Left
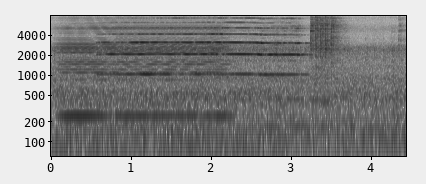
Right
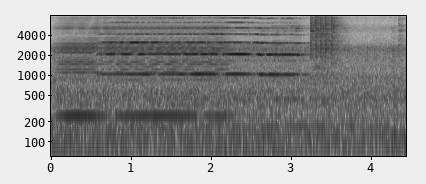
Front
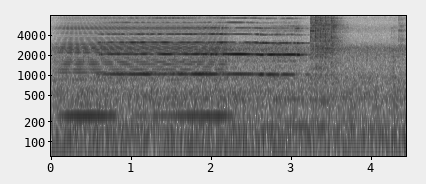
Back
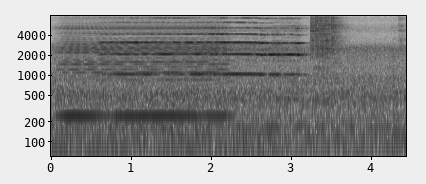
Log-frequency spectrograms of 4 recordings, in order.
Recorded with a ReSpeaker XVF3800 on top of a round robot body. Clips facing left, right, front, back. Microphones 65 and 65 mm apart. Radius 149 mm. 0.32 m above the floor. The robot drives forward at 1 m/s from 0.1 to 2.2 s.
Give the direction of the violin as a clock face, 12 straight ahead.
1 o'clock.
